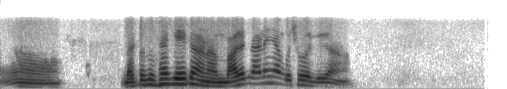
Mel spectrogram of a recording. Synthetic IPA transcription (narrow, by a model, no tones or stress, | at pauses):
ãː | bɛːʈət̪ʊs̬ẽːk̬eːkɾaːɳãːbaːlkɾaːɽeːjãːɡʊt͡ʃʰboːlbʱiːkɾaːɳaː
